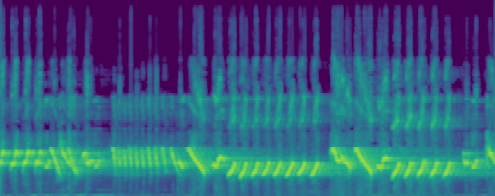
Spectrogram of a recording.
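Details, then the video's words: Persistent isian song of an oriental white-eye: rapid, high-pitched twittering packed with quick descending chips and fast trilled runs, barely pausing, with a soft low background hum. "isian burung pleci gacor"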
